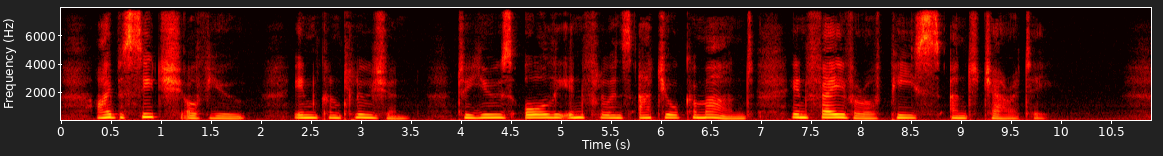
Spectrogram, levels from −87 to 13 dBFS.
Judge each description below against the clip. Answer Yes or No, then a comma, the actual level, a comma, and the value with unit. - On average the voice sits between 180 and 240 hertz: Yes, high, 190 Hz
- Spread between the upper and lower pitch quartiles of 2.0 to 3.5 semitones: No, average, 4.7 semitones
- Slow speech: Yes, slow, 110 wpm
